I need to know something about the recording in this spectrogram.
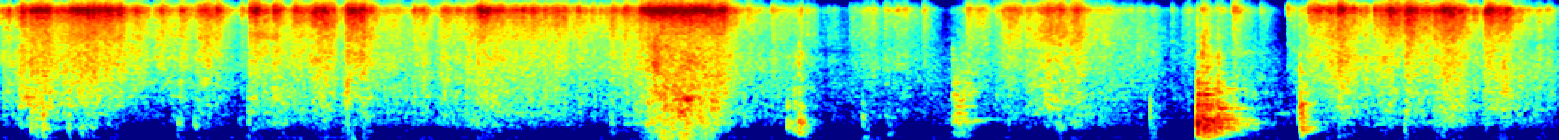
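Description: Reynolds Wrap aluminum foil being pulled off the roll, then crinkled and pressed flat by hand: a busy crackling rustle throughout, with its loudest burst about halfway through and another sharp one later.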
